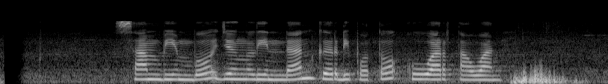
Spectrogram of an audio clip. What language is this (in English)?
Sundanese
